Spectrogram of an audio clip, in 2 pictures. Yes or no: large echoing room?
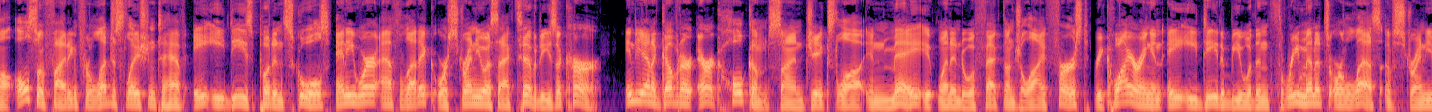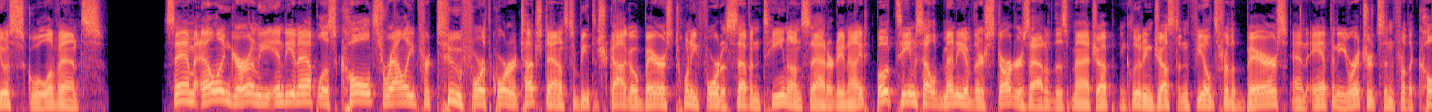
no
